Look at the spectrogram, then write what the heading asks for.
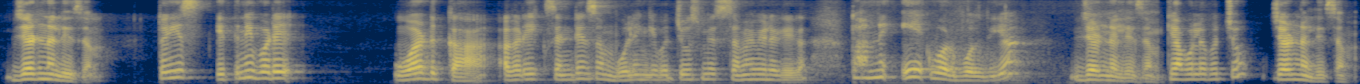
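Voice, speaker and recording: A woman's voice: on the low side, lively intonation, moderate pace, gravelly, dark tone. A woman teaching a vocabulary lesson, spelling words letter by letter and patiently repeating them for children.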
